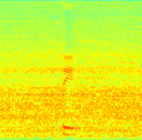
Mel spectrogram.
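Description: Steady rushing air and machine noise from the beamline equipment, with one spoken word about a second in.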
